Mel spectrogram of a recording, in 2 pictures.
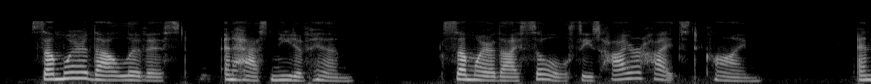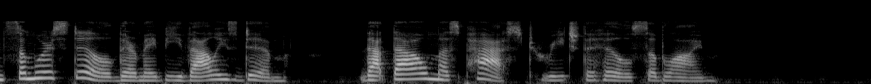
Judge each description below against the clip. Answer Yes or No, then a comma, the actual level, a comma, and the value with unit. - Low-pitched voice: No, high, 195 Hz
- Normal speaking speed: No, slow, 115 wpm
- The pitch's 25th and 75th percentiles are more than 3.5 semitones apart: Yes, average, 4.2 semitones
